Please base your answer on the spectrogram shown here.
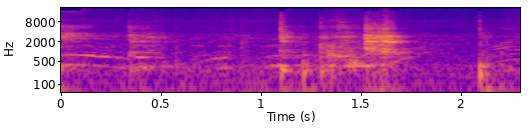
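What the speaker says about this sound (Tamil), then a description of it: "இப்போ இஞ்சி பூண்டு போட்டாச்சு நல்லா கடையில் விட்டுக்குங்க" Ginger garlic paste frying in a pan for chicken biryani, a soft sizzle broken by several scraping strokes of a spoon stirring against the metal, close and fairly loud.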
